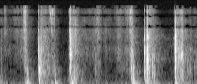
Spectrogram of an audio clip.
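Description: A deck of reading cards being shuffled by hand: a quick, uneven run of crisp slaps and flicks, about five in two seconds, as cards are dropped onto the pack.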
